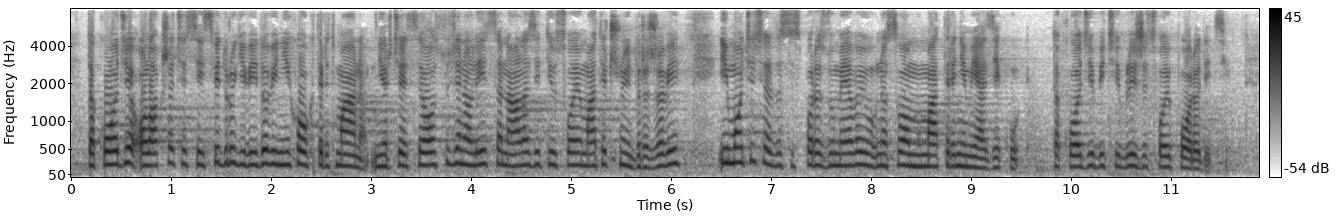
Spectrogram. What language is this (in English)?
Serbian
